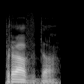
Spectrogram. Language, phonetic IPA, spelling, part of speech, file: Polish, [ˈpravda], prawda, noun / interjection, Pl-prawda.ogg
